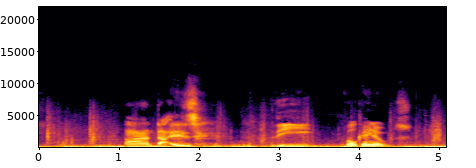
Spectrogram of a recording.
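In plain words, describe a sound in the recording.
A young man talks animatedly close to a microphone.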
